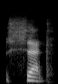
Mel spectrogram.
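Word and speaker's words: SCHEQ: It's pronounced Shrek, but it's like Shrek, but without the R. But the long version of the name is STEM and cancer health equity. So that's how Shack came to being.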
